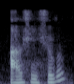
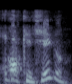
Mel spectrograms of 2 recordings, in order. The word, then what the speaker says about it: Auchenshugel: Auschenschugel? Nearly, it's Auchenshugel.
